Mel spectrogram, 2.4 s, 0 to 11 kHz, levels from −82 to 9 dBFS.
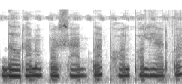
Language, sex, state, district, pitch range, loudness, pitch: Bhojpuri, female, Uttar Pradesh, Ghazipur, 225-235 Hz, -16 LUFS, 230 Hz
